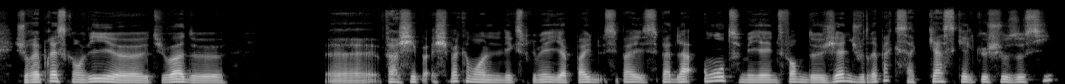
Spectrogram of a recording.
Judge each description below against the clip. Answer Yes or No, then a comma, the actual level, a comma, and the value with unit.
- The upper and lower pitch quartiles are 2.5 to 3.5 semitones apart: Yes, average, 2.9 semitones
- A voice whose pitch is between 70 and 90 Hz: No, low, 115 Hz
